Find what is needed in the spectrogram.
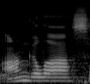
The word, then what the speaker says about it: angelos: and take the two G's in Greek have a N-G sound. So angelos, or angel, right, message.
